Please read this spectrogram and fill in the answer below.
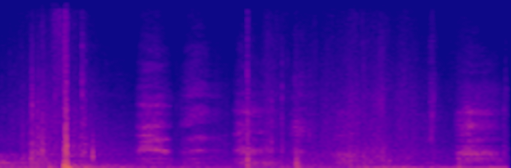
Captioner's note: breathing heavily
